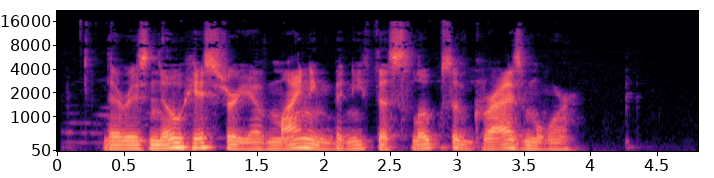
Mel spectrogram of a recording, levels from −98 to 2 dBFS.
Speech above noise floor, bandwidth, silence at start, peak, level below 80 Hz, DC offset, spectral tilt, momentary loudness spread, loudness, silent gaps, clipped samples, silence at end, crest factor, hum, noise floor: 49 dB; 16 kHz; 0.35 s; -2 dBFS; -52 dBFS; under 0.1%; -5.5 dB/octave; 11 LU; -18 LUFS; none; under 0.1%; 0.95 s; 18 dB; none; -67 dBFS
